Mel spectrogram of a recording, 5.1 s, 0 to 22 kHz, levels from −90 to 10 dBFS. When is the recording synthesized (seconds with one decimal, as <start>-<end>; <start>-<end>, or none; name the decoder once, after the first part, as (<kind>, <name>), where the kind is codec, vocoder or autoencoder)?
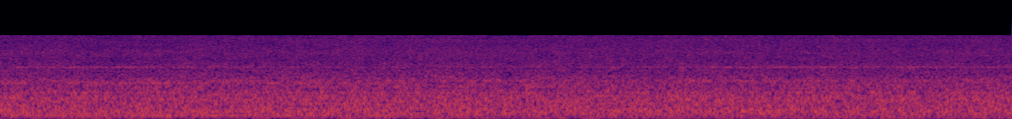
0.0-5.1 (autoencoder, DAC-VAE)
